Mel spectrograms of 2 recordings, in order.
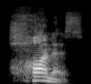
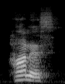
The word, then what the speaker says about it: Honus: My my point is that just because his original name out of Germany was Johannes does not mean without a re without a reasonable doubt that he pronounced it Hanis.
